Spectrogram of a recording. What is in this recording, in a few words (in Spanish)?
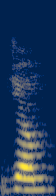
"yom", Silabas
